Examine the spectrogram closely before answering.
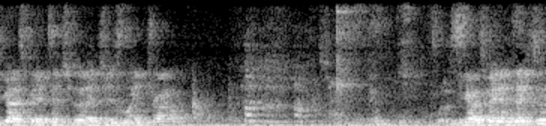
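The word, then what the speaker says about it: Ghislaine: Did anybody else have like a stroke trying to figure out how to say her name? And then you realize like, oh, it's just Jiz Lane.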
